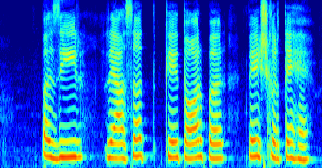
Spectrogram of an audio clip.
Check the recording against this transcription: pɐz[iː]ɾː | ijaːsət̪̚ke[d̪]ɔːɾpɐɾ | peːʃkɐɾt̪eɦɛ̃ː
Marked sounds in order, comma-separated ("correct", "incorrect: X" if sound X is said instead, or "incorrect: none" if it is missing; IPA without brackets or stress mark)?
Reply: correct, incorrect: t̪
